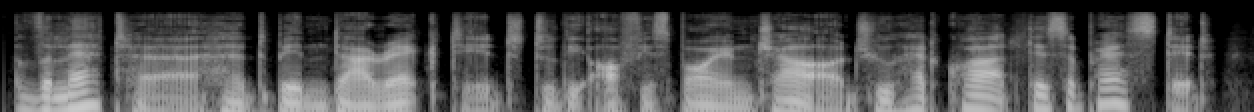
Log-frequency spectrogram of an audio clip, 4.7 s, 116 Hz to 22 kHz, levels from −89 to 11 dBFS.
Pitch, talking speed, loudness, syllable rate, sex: 100 Hz, 205 wpm, -22 LUFS, 5.6 syllables/s, male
